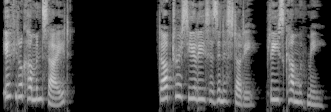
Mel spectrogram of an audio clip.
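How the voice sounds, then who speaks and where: A woman's voice: sits high, big pitch swings, moderate pace, noisy background. An actress playing a polite, deferential female servant in old-time radio horror style, speaking formally. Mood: formal, courteous.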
